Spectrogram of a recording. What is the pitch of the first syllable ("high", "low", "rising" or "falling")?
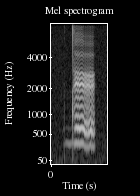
falling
